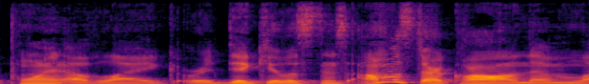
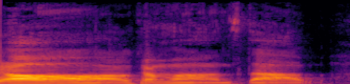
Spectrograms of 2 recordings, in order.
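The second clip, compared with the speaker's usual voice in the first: exasperated; 8 dB louder, much slower than usual. Acted. Acted exasperated reply to a disappointing claim.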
